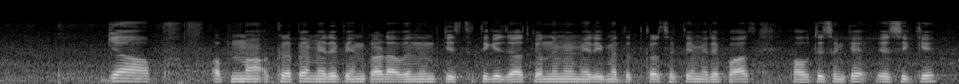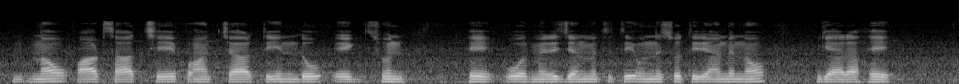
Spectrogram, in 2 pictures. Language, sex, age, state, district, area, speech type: Hindi, male, 30-45, Madhya Pradesh, Harda, urban, read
